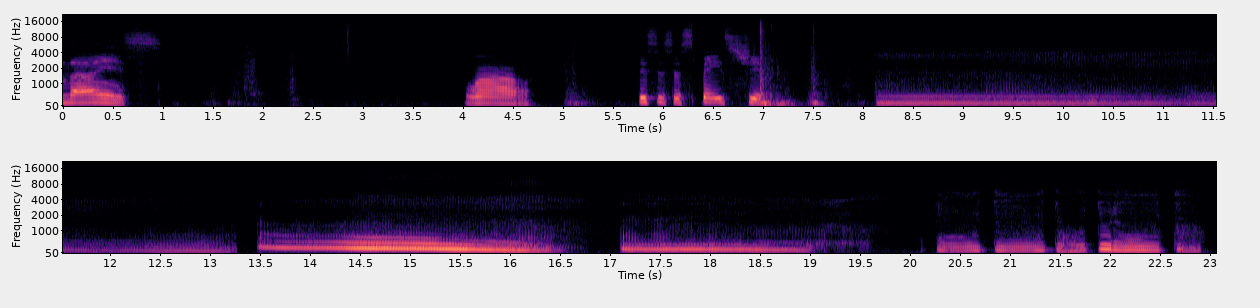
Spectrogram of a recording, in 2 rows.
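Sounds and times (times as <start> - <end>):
man's sung exclamations of amazement: 8.1 - 13.2.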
